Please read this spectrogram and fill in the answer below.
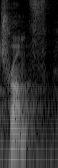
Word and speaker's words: Trumpf: We visited a company called Trumpf, which is not T-R-U-M-P-F. They always want me to pronounce the F.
